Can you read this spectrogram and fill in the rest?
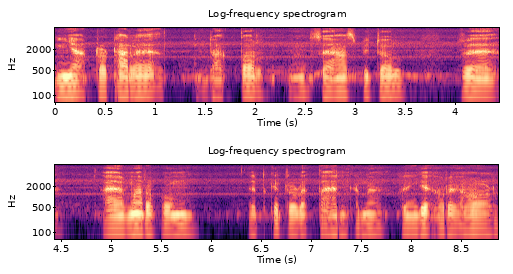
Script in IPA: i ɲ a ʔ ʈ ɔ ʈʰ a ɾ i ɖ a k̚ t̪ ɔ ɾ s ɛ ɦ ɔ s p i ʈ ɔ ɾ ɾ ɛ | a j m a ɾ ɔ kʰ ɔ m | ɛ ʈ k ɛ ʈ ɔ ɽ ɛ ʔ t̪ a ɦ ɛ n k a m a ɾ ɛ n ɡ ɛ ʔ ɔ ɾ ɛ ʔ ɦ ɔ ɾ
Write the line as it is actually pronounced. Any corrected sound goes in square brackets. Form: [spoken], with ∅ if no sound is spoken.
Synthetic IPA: i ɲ a ʔ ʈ ɔ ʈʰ a ɾ [ɛ] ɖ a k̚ t̪ ɔ ɾ s ɛ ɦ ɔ s p i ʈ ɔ [l] ɾ ɛ | a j m a ɾ ɔ [k] ɔ m | ɛ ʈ k ɛ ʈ ɔ ɽ ɛ ʔ t̪ a ɦ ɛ n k a [n] a ɾ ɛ [ŋ] ɡ ɛ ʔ ɔ ɾ ɛ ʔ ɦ ɔ [ɽ]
